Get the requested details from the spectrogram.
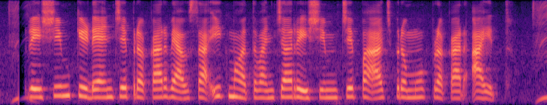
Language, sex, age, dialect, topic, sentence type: Marathi, male, 18-24, Varhadi, agriculture, statement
